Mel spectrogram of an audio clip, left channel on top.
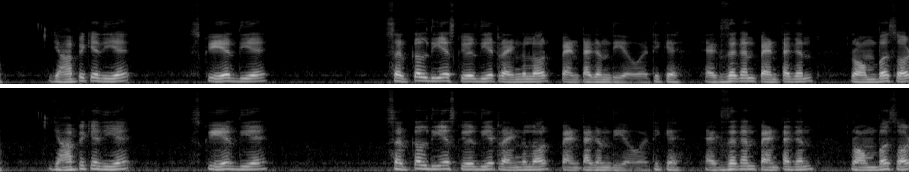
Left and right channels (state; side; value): normal; both; correlation 0.49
